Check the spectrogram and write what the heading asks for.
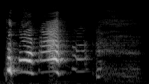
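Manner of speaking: high, loud burst of helpless laughter; shrieking laugh. Acted. Daughter bursts out laughing at Jack, shrieking.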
